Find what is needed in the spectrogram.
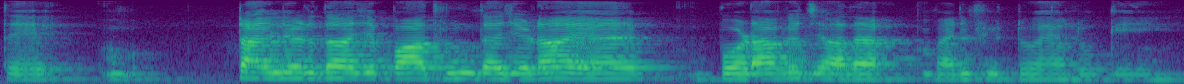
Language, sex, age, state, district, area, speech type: Dogri, female, 30-45, Jammu and Kashmir, Reasi, rural, spontaneous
